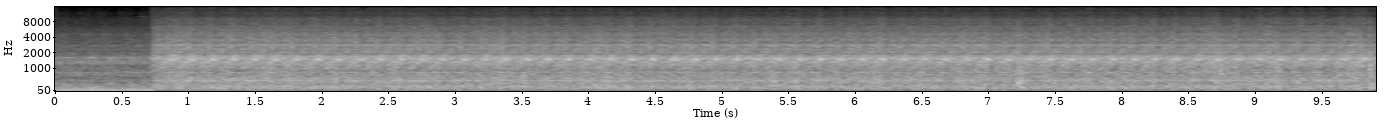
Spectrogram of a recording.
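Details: Land Rover Discovery 2 TD5 diesel just after an engine oil change, oil still slightly low: even idle clatter about three beats a second with no irregular knocks; sounds quieter after the change, normal idle.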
